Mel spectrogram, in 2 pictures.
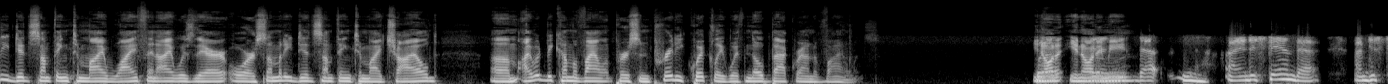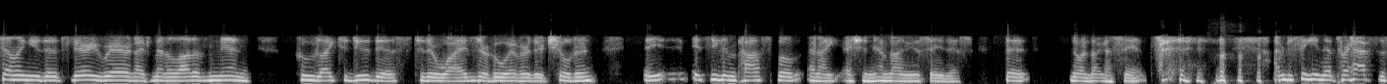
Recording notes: Open phones Friday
